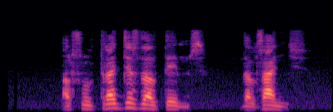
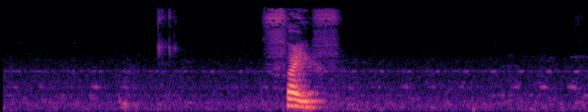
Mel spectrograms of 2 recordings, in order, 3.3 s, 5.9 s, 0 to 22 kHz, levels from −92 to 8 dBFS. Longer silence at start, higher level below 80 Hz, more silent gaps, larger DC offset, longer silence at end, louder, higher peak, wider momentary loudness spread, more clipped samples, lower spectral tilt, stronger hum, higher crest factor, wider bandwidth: second, 0.6 s vs 2.7 s; second, -76 dBFS vs -70 dBFS; neither; neither; second, 0.5 s vs 2.65 s; second, -25 LUFS vs -18 LUFS; second, -6 dBFS vs -2 dBFS; second, 12 LU vs 27 LU; neither; about the same, -4.5 dB/octave vs -5 dB/octave; neither; about the same, 22 dB vs 24 dB; second, 7.6 kHz vs 16 kHz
